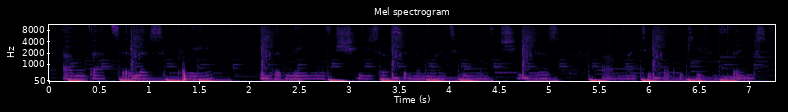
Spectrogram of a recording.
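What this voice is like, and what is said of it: Groggy, sleepy-sounding voice. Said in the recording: “I'm sorry for my voice. I'm just waking up.”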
